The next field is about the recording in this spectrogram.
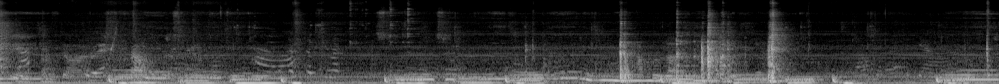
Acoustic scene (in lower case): restaurant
